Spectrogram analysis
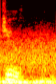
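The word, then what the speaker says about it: Joo: but in Kashmir they pronounce it Jew.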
